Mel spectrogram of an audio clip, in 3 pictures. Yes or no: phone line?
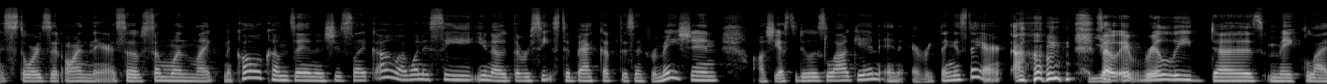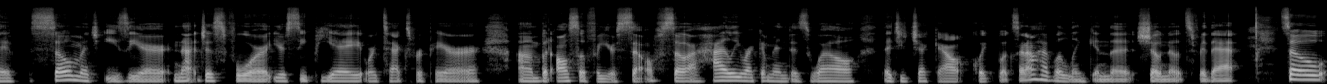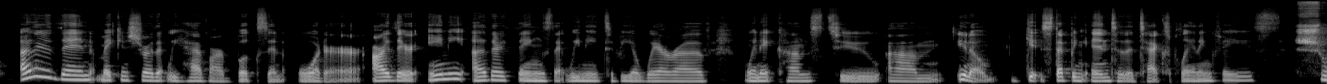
no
